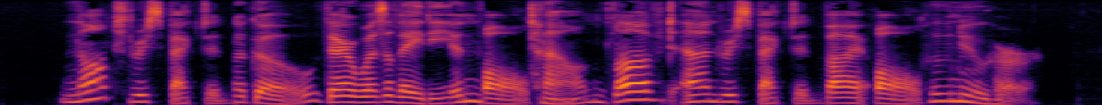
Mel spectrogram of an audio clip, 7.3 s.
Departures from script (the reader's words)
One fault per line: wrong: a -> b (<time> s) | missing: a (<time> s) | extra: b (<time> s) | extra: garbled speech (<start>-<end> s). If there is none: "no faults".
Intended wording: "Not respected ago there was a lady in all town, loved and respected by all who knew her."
no faults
